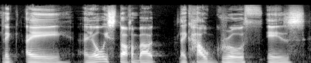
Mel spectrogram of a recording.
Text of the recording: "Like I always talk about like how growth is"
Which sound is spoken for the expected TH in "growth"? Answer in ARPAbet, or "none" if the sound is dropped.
TH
